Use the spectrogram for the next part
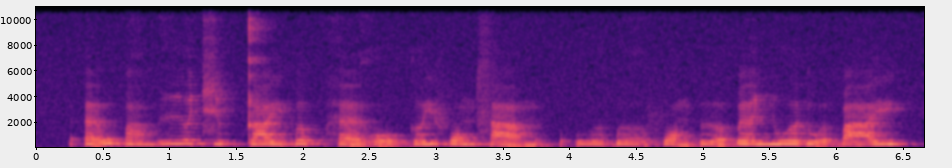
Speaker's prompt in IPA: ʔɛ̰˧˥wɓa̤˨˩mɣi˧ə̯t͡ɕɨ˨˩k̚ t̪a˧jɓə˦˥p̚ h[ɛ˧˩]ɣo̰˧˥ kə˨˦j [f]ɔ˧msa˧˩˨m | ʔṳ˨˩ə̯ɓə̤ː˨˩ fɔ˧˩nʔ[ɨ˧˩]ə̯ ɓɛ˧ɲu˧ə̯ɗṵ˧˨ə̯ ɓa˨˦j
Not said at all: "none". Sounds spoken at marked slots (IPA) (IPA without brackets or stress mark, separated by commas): ɛ˧˩, f, ɨ˧˩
